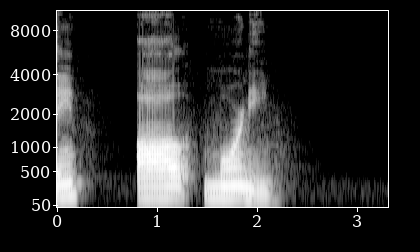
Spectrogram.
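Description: A man speaks clearly and slowly through a microphone.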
